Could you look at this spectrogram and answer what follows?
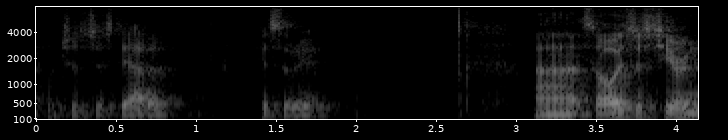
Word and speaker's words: Caesarea: When you go to Israel, you start to find out the ways that they pronounce it, which we don't. So they would say Caesarea. Caesarea. See, I can't even say it right. Because they'd say Caesarea. We're like, Caesarea? What's that? And we're sort of saying Caesarea, see? That's completely different.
